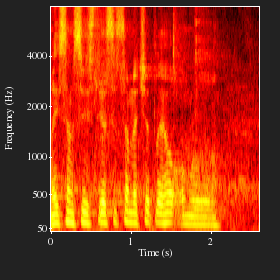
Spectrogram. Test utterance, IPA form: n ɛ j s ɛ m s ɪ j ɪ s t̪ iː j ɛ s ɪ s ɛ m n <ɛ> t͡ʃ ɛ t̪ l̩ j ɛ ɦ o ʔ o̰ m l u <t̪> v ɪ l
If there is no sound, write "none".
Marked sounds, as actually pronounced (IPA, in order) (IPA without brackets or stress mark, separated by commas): ɛ, none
